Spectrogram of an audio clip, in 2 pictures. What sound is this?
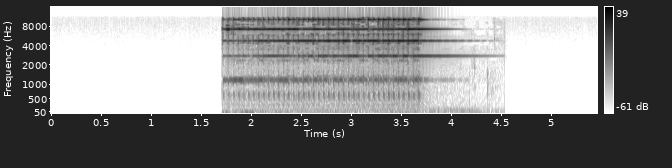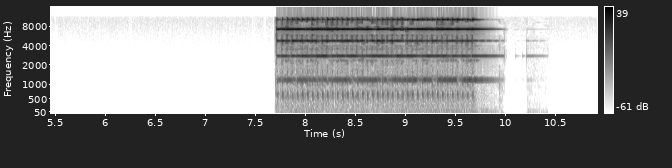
An old fashioned, touch-tone, large receiver telephone with a mechanical bell ringer. The bell has an arm attached to it that vibrates when a call is made. The vibrating arm against the bell is what causes that "old fashioned" telephone sound. Not a circular dial phone.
